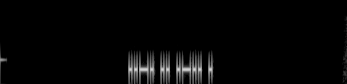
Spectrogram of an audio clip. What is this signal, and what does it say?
Morse code, heard as a keyed tone, about 44 wpm, 700 Hz. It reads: FILE
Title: Top 1001-1250 Words 45wpm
